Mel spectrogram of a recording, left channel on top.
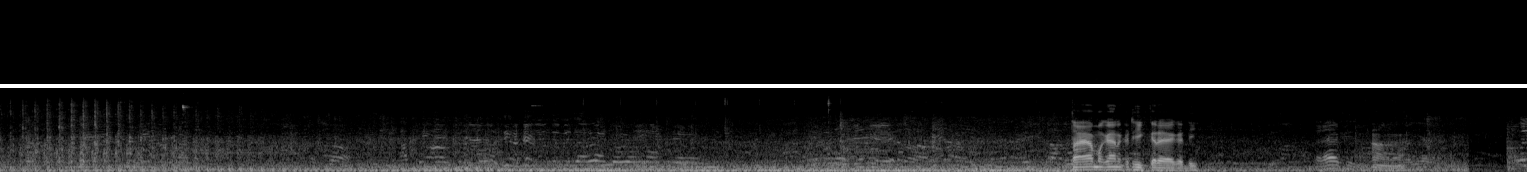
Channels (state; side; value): silent; left; 52 dB below the other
